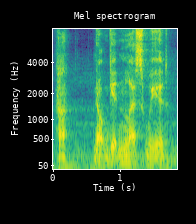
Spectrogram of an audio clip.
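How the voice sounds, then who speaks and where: A man's voice: low-pitched, unhurried, soft background music. A man playing a wry, down-to-earth secret agent in a video game, casual and sardonic. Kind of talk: scripted video game cutscene acting.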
